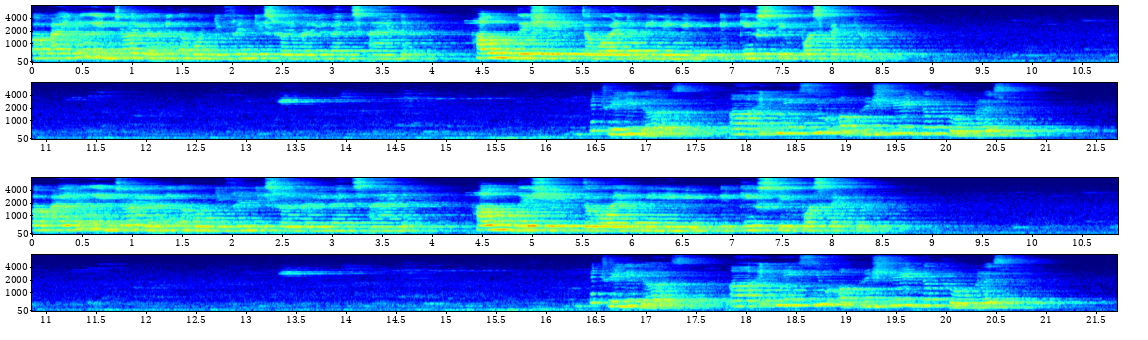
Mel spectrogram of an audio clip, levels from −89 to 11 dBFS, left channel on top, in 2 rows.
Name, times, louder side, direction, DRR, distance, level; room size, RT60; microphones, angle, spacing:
voice 1, 0.0-3.9 4.3-8.4 13.3-13.6 16.3-16.4, equal, 80° left, -1 dB, 1.3 m, -26 dB
voice 2, 16.4-17.4 17.8-20.6, equal, 5° right, -4 dB, 1.2 m, -28 dB
10.5 x 6.8 x 3.4 m, 2.3 s
head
